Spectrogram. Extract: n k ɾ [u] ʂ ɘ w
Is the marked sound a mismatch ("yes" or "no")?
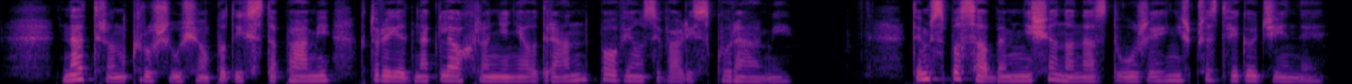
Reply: no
